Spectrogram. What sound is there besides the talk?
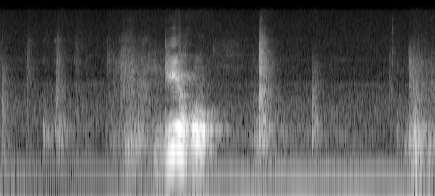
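door opening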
